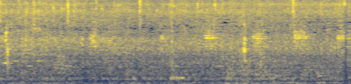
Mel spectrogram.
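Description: Hot cooking oil sizzling and crackling as wavy crackers deep-fry in a non-stick frying pan, with light scrapes and taps of a slotted spatula stirring them.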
